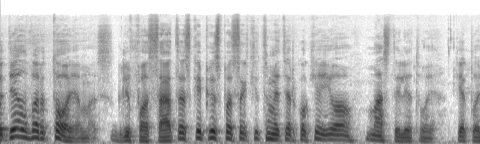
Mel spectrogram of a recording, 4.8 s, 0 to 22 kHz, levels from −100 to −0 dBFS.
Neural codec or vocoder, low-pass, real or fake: none; 14.4 kHz; real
